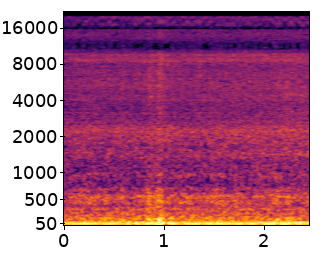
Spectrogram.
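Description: A 1967 Volvo 1800S with its Volvo 1800 engine driving along, giving a steady, loud low rumble of engine and road noise that holds throughout with a slight swell near the middle.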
